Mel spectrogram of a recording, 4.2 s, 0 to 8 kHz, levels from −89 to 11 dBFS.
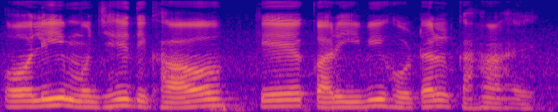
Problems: none marked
